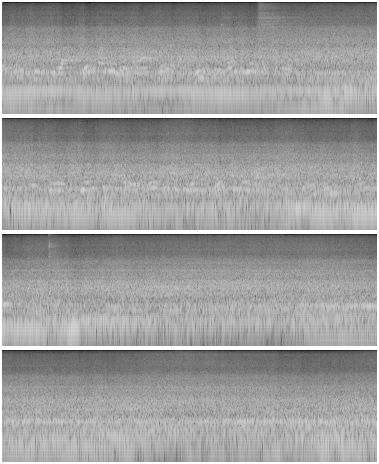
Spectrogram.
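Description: A train engine hums and throbs nearby.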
